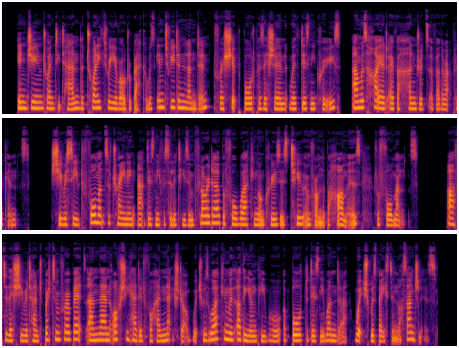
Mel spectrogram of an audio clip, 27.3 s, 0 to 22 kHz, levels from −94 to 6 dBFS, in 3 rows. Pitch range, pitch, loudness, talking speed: 190-225 Hz, 200 Hz, -19 LUFS, 185 wpm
